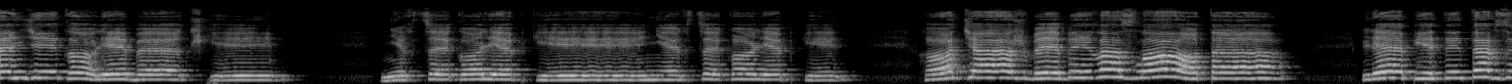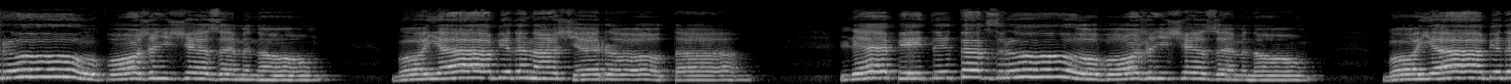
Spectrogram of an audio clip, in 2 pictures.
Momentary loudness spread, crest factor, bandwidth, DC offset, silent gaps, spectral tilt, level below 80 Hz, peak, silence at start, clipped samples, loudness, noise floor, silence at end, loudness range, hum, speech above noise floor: 10 LU; 14 dB; 15.5 kHz; under 0.1%; none; -3.5 dB/octave; -70 dBFS; -8 dBFS; 0 s; under 0.1%; -22 LUFS; -63 dBFS; 0 s; 5 LU; none; 41 dB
